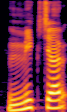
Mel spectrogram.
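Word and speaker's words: mixture: यहाँ पर टी के बाद यू आर ई है, इसलिए टी का उच्चारण च हुआ है। मतलब कि टी यू आर ई को चर पढ़ेंगे। यहाँ तक तो आपको बात समझ में आ गया होगा।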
